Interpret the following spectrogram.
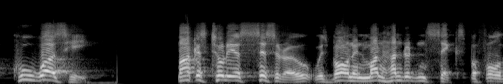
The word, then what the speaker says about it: Cicero: The English Cicero is the Cicero of the church, of the law courts, of the medieval schoolroom, the continental kicero is the Cicero of the humanist recovery, the attempt to get back behind the medieval transmission to the Roman original.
